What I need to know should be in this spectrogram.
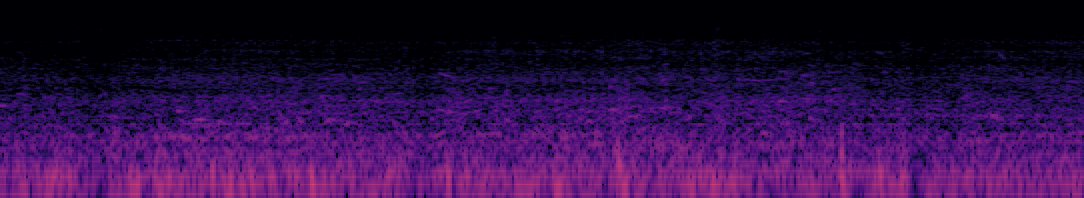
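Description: A bus engine idles nearby with a low rumble.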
